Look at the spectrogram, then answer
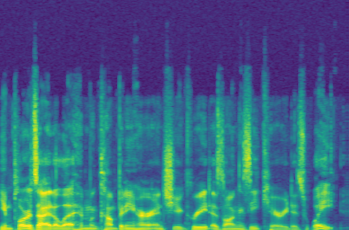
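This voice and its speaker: A man's voice: on the low side, expressive, racing, dry recording. A man hosting a reaction video, reading a story aloud and breaking into informal, chatty commentary. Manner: informal asides with frequent "like" and "right?".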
